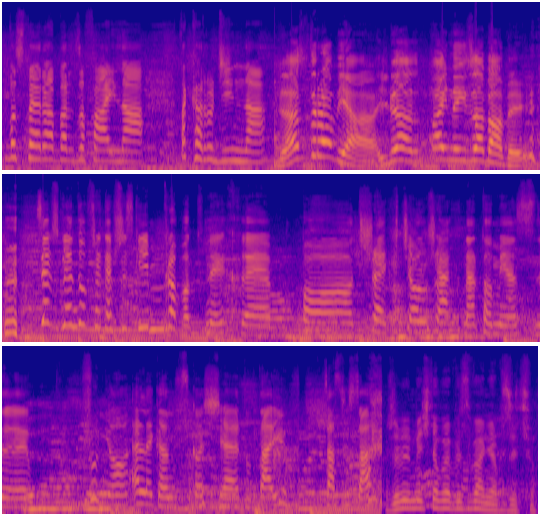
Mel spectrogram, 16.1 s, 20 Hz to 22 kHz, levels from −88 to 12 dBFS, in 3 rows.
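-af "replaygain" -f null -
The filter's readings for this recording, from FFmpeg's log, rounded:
track_gain = +6.8 dB
track_peak = 0.209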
